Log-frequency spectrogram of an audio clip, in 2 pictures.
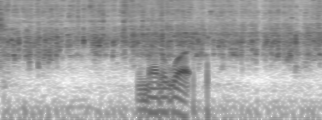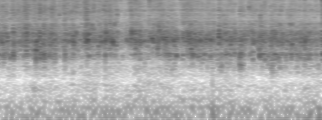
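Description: Dirty water, brown like chocolate milk, pours briefly from a cleaning machine into a drain, a short gurgling burst under a steady background hum, with someone talking over it.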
